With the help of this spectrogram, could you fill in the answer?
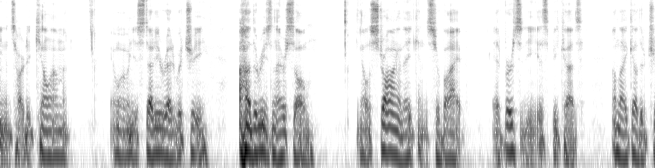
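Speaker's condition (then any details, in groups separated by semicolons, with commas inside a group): ALS; needs voice rest during conversation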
